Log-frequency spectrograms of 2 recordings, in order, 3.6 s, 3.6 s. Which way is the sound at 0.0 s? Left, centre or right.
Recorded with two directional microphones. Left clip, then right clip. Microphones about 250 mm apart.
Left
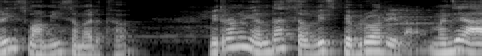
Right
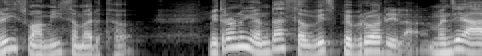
Right.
